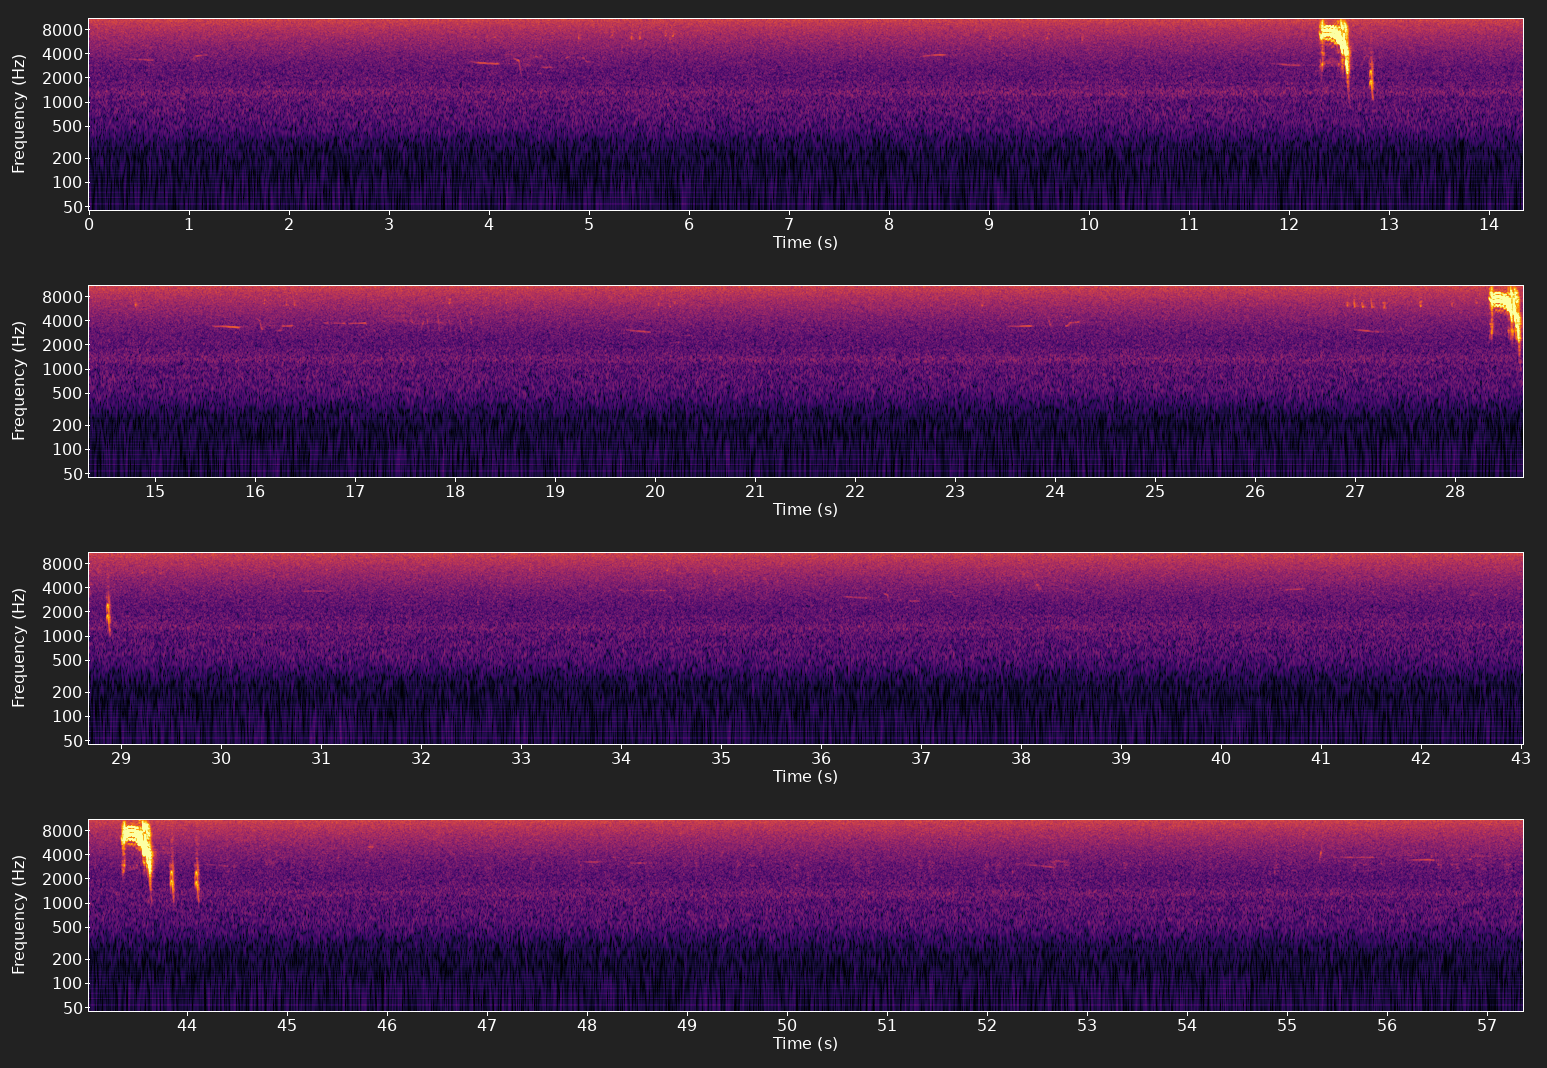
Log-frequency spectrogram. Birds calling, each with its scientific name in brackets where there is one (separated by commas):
American Robin (Turdus migratorius), unidentified bird, Mountain Chickadee (Poecile gambeli), Hermit Thrush (Catharus guttatus), White-crowned Sparrow (Zonotrichia leucophrys)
